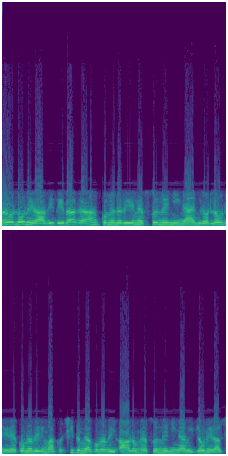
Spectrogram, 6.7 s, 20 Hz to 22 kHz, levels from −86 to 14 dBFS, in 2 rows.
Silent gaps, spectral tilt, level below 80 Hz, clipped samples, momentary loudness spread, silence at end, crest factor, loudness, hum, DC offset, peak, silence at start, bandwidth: none; -8 dB/octave; -56 dBFS; under 0.1%; 4 LU; 0.05 s; 8 dB; -16 LUFS; none; under 0.1%; -6 dBFS; 0 s; 7 kHz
